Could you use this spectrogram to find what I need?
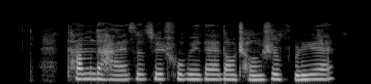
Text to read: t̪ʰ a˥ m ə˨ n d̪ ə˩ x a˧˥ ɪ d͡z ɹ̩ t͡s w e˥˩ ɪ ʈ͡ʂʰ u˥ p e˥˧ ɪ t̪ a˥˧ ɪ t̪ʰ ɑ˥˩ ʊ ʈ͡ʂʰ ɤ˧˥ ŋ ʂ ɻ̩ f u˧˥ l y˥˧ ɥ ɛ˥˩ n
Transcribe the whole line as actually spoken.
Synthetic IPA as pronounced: t̪ʰ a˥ m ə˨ n d̪ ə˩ x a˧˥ ɪ d͡z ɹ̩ t͡s w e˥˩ ɪ ʈ͡ʂʰ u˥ p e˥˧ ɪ t̪ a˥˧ ɪ t̪ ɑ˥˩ ʊ ʈ͡ʂʰ ɤ˧˥ ŋ ʂ ɻ̩ f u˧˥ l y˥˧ ɥ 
